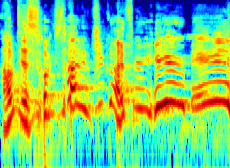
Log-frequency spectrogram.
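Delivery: very high, tearful, crying voice. Starting a history lesson for the audience, the speaker is already crying. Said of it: "I'm crying already".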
